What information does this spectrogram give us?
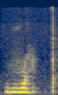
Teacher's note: words that had the W and the R, but just made the R sound when you read them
